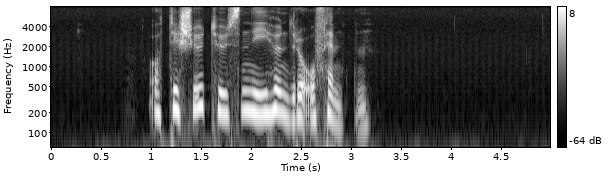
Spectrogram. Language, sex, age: Norwegian, female, 53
